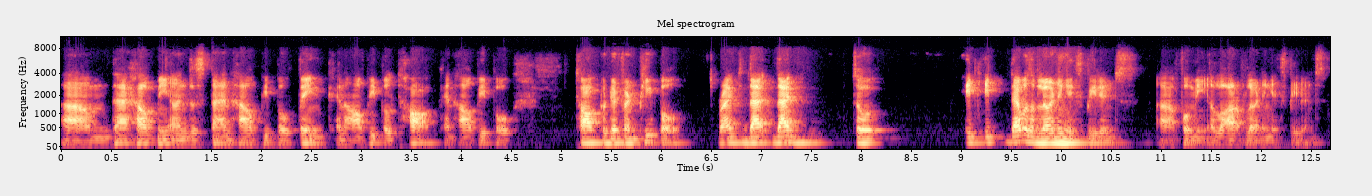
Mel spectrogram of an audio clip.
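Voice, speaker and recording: Low-voiced man, lo-fi podcast sound. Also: normal speed. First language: not English. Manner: frequent ums and restarts, tag questions of "right?". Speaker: podcast guest. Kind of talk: conversational storytelling.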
